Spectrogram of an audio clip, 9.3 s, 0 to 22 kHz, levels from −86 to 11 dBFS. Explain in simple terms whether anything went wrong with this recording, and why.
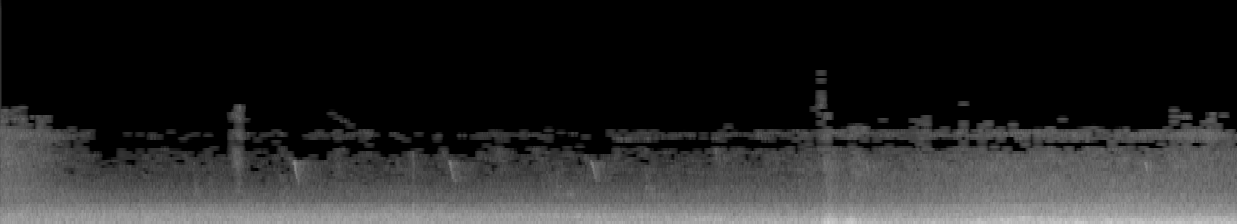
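Something did go wrong, and it lasts the whole clip. The sound has a smeared, washy quality, with a ringing hiss that swells and fades along with the sound itself, and the very top end is missing, with nothing above about 14.9 kHz. The likely cause is WMA compression squeezed too hard: the encoder works in long chunks of time, so its errors spread out and blur, and it discards the quietest and highest detail to save space.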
